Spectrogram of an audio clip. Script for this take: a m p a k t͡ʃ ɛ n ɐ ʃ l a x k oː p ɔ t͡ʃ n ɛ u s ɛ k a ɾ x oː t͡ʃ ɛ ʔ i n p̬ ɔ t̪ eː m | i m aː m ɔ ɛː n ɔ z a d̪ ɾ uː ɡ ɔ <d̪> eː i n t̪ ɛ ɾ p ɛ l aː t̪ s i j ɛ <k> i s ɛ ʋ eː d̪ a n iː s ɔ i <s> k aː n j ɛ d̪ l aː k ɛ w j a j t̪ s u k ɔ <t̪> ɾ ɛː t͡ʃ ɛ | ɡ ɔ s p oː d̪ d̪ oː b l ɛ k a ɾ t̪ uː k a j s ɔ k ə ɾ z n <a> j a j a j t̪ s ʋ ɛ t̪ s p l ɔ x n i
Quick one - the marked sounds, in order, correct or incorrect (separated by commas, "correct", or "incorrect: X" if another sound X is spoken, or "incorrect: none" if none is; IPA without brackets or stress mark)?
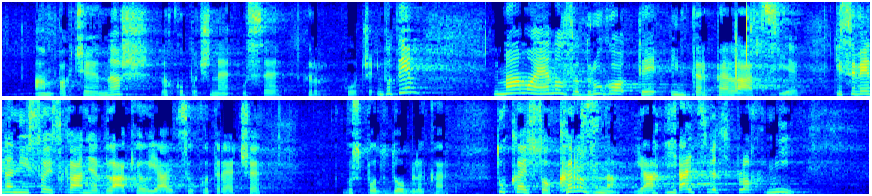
incorrect: t̪, correct, correct, correct, correct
